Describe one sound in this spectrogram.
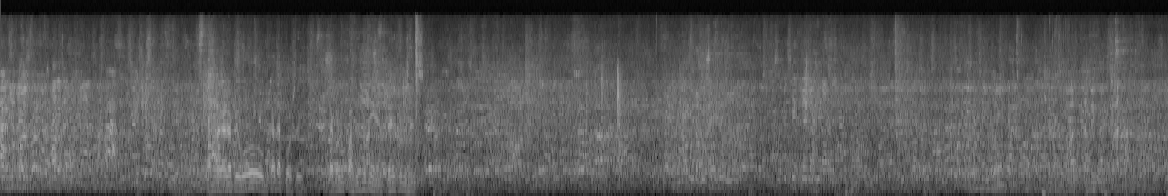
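A crowd of men chatters and calls out nearby.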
